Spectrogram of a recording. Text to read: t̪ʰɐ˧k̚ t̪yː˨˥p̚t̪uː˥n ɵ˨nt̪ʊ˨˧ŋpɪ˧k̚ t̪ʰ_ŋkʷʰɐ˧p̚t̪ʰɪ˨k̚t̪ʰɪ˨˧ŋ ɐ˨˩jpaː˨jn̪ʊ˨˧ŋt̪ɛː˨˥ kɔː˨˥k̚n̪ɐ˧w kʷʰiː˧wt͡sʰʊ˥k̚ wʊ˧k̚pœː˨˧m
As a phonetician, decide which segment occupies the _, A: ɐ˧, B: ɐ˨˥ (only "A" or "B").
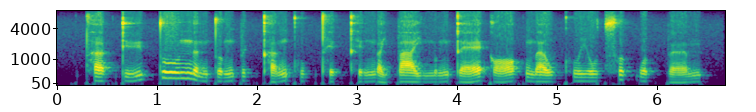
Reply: B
